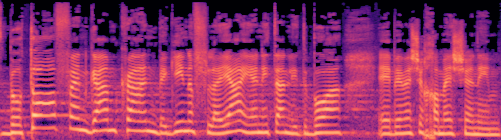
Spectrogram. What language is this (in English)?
Hebrew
